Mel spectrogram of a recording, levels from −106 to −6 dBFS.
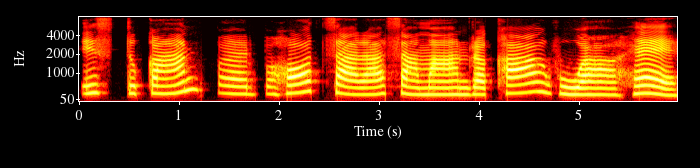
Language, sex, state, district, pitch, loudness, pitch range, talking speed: Hindi, female, Madhya Pradesh, Dhar, 270 Hz, -15 LUFS, 240-290 Hz, 90 wpm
